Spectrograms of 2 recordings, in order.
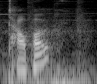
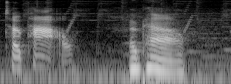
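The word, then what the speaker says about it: Taupō: largest lake as um as my mum famously pronounces it topal opal which is well then what next one of the ways you can just be incorrect right yeah yeah yeah it's extremely incorrect but she she has difficulty with the proper maori pronunciation so yeah yeah i don't know if it's any better or worse than just going with the lazy english version um it's definitely worse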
